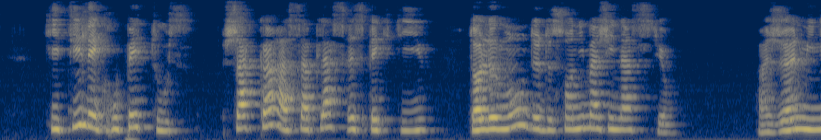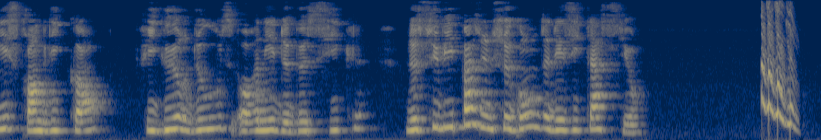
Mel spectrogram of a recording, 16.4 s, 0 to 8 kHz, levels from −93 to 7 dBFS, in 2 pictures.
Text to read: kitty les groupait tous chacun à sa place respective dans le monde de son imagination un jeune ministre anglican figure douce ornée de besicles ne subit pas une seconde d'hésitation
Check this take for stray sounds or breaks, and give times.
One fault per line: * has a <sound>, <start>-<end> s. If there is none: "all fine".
* has a chirp, 15.8-16.2 s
